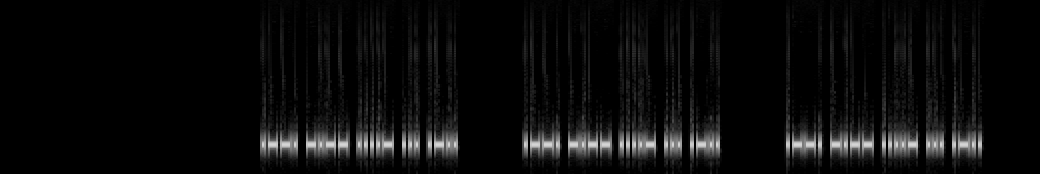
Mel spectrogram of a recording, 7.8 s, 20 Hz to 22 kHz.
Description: Morse code, heard as a keyed tone, about 50 wpm, 700 Hz. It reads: PY4SL PY4SL PY4SL
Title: DXCC-100 Call Signs - 5 Characters - Repeated 3x - 50wpm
